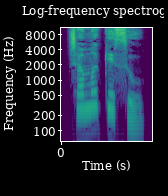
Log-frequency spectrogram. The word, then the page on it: ಚಮಕಿಸು: camakisu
